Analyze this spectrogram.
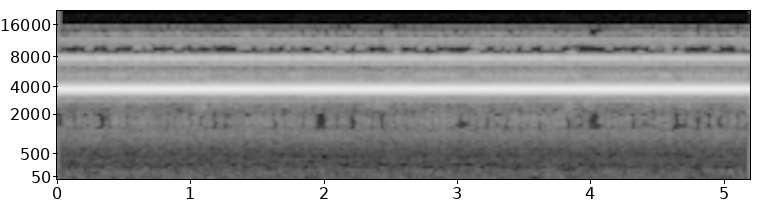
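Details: Cricket. A cricket gives a loud, pure, high-pitched trill, held almost continuously with a faint rapid pulsing. A thin, higher overtone rides above it, with a little soft background rustle underneath.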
